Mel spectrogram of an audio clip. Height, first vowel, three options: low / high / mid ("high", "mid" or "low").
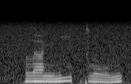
low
